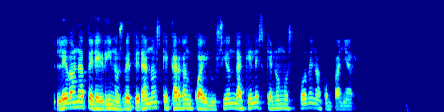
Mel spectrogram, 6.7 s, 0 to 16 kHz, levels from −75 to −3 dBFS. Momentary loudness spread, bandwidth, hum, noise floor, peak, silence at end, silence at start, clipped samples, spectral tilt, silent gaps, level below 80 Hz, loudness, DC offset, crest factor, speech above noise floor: 12 LU; 10 kHz; none; -84 dBFS; -10 dBFS; 1.4 s; 0.85 s; under 0.1%; -5.5 dB/octave; none; -74 dBFS; -28 LUFS; under 0.1%; 20 dB; 57 dB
